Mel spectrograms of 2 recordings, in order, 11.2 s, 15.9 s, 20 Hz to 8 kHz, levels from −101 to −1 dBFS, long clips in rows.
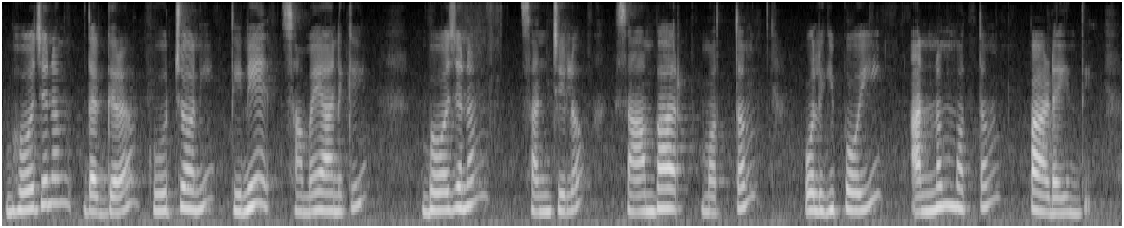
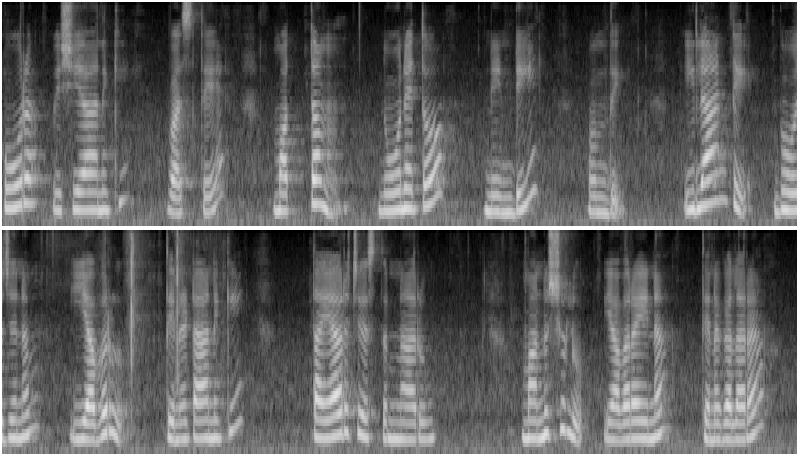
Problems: none marked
